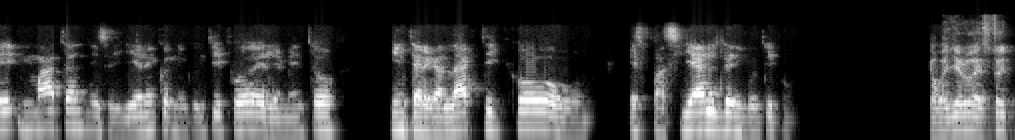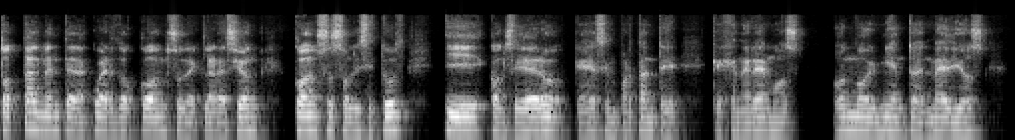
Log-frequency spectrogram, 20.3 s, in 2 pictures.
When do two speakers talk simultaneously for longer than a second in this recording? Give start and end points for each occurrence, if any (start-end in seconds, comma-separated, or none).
none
